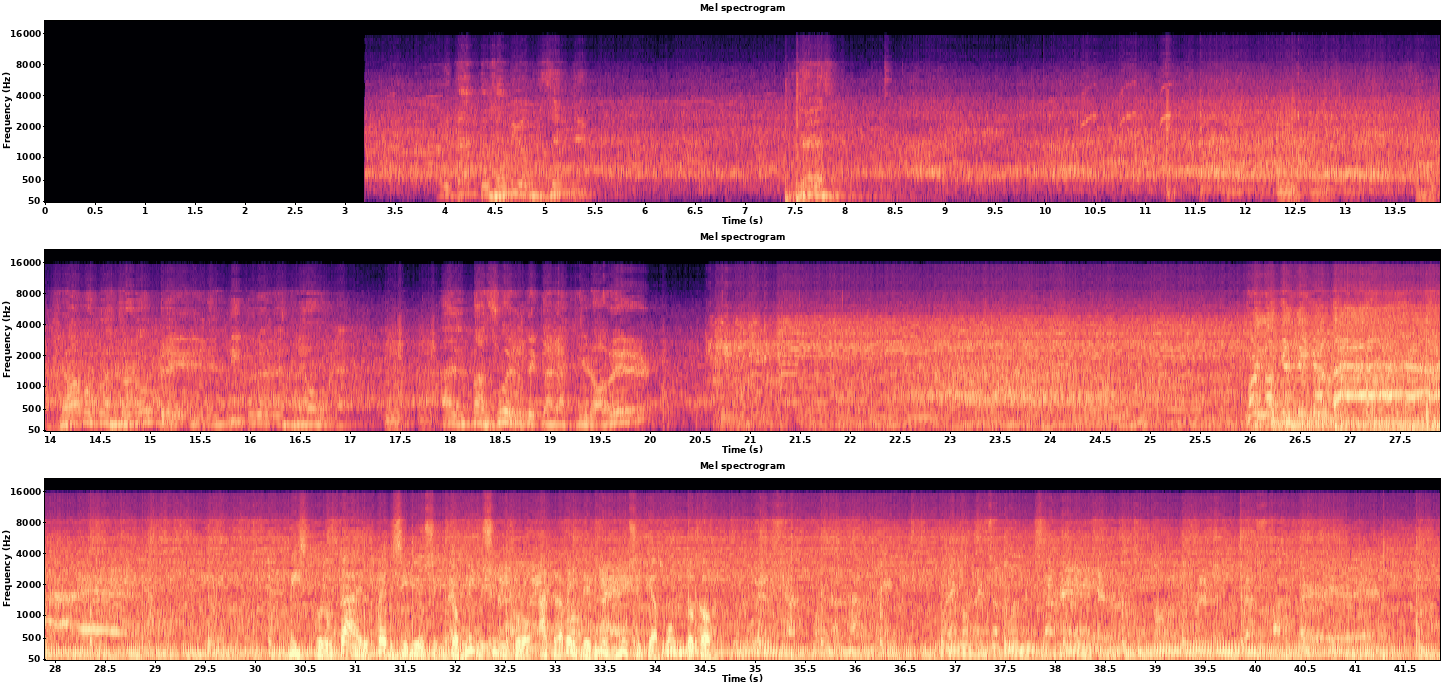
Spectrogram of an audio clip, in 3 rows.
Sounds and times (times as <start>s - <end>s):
Speech: 4.0s - 5.5s, 7.5s - 8.0s, 14.0s - 17.0s, 17.9s - 20.0s, 30.3s - 34.6s
Music: 11.4s - 15.9s, 17.3s - 19.0s, 20.5s - 41.8s.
